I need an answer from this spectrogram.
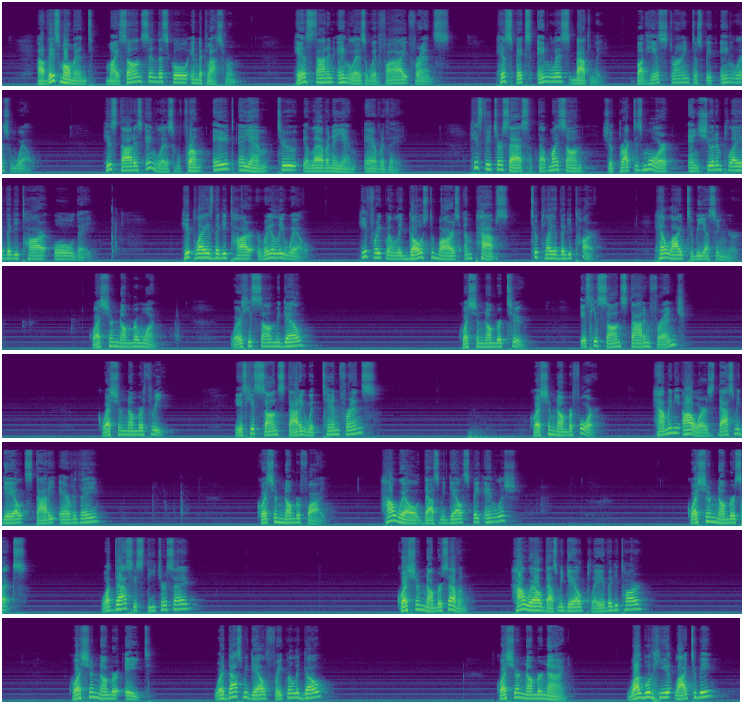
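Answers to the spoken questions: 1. At school in the classroom
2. No, he's studying English
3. No, with five friends
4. Three hours
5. Badly
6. He should practice more and shouldn't play the guitar all day
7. Really well
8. To bars and pubs
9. A singer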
